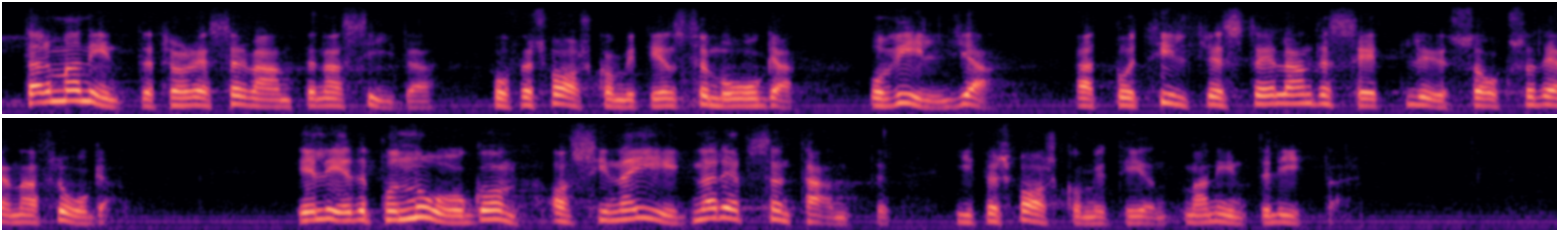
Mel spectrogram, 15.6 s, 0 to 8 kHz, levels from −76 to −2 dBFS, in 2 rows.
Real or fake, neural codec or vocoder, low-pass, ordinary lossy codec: real; none; 7.2 kHz; Opus, 16 kbps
